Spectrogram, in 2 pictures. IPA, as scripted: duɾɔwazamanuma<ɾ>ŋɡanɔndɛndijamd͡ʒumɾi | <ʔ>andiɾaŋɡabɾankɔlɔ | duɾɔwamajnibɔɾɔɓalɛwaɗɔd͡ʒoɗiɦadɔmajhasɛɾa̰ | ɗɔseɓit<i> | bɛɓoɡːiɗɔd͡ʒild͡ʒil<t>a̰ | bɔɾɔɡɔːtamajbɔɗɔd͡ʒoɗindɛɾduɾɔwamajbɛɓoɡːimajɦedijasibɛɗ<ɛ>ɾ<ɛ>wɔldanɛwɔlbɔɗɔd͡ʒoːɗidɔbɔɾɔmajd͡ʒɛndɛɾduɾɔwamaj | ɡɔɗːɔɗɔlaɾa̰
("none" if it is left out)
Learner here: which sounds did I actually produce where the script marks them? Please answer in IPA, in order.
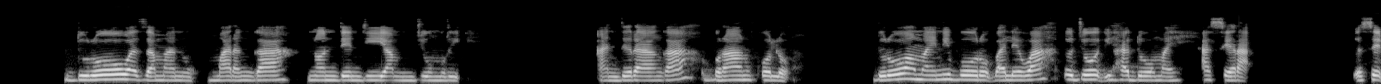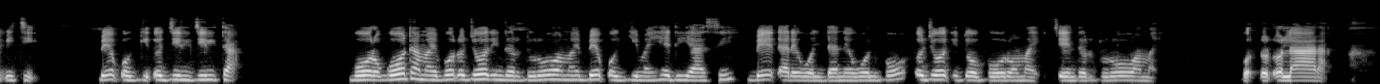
ɾ, ʔ, i, t, a, ɛ

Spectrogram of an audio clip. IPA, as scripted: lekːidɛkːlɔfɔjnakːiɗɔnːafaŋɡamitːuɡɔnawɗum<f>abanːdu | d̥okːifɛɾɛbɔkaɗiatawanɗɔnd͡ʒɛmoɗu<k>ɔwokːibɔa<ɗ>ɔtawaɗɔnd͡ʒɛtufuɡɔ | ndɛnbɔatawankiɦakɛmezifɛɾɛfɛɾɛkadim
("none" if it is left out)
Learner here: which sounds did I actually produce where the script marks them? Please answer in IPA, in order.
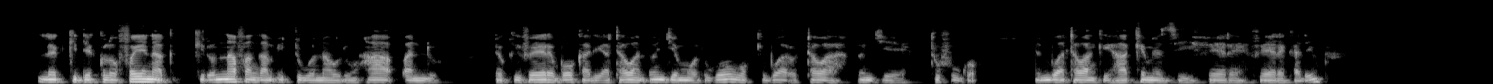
h, ɡ, ɗ

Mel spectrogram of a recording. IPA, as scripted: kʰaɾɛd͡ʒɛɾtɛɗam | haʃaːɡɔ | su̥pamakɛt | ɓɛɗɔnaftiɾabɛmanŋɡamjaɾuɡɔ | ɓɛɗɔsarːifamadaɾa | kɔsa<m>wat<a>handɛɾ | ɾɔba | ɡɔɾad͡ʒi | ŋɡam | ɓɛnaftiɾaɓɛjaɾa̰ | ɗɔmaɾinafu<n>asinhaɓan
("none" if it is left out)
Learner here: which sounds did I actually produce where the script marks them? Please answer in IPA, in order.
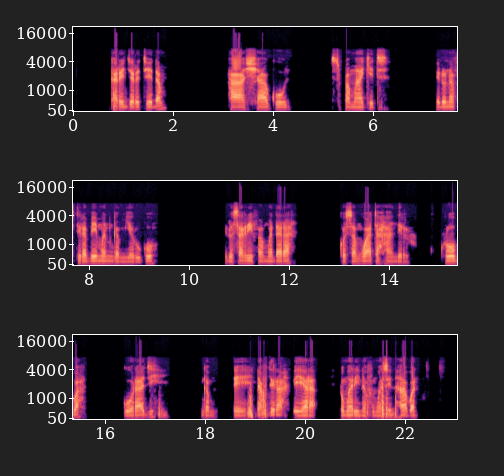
m, a, m

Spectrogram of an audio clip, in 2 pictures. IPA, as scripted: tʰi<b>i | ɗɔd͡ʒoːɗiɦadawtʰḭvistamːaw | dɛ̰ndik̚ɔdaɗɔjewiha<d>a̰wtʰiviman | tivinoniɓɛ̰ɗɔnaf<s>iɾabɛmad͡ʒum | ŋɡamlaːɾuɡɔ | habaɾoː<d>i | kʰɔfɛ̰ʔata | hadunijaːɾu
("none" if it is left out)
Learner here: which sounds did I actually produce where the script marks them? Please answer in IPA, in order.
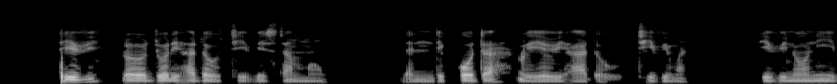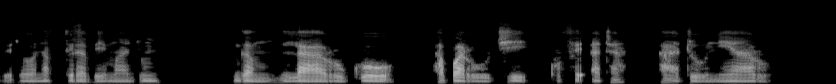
v, d, t, d͡ʒ

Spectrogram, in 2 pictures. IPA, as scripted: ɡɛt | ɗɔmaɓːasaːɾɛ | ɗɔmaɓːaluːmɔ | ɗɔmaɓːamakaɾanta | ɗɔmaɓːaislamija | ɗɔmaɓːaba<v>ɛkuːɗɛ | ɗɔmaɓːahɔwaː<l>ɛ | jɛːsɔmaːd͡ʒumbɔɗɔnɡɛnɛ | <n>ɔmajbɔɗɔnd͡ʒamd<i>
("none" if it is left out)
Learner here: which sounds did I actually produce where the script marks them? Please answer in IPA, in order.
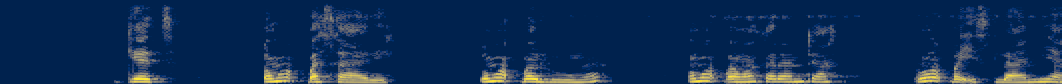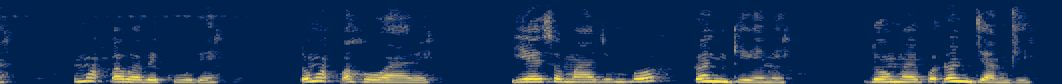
b, ɾ, d, i

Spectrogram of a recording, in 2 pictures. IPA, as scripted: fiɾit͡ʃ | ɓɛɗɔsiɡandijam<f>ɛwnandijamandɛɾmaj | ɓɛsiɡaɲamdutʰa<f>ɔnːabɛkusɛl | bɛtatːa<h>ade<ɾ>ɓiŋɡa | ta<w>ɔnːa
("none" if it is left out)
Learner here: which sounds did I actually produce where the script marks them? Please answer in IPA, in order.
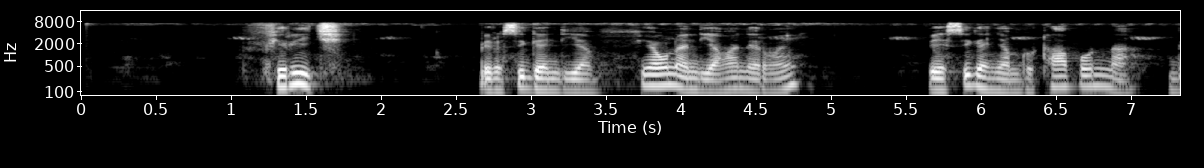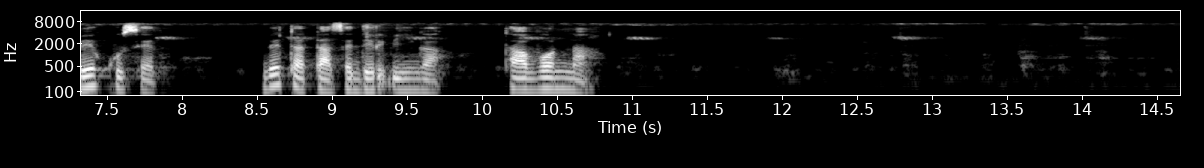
f, v, s, ɾ, v

